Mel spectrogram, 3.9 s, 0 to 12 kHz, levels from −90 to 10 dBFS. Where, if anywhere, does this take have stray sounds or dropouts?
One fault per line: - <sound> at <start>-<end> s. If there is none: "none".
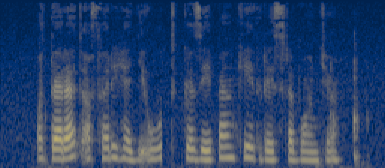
- dropout at 1.6-1.7 s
